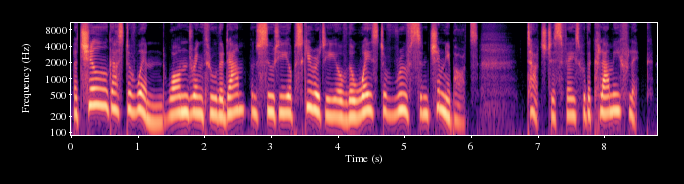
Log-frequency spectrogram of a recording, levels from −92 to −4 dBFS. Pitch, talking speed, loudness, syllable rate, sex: 225 Hz, 185 wpm, -17 LUFS, 4.8 syllables/s, female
